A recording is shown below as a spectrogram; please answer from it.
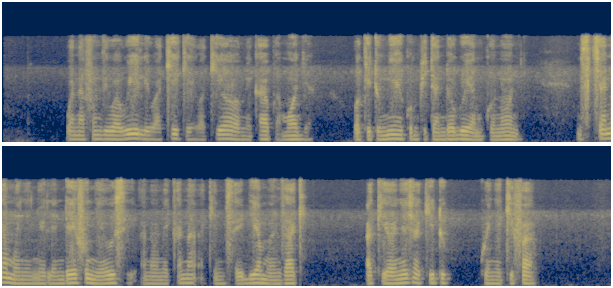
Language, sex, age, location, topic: Swahili, male, 50+, Nairobi, education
